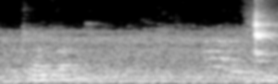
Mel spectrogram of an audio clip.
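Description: Liquid pours into a metal pot.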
